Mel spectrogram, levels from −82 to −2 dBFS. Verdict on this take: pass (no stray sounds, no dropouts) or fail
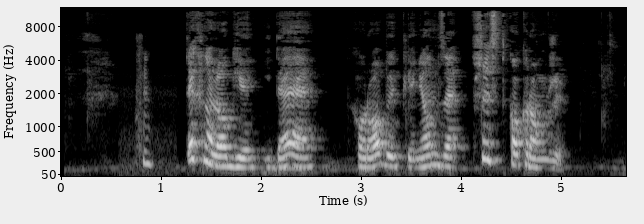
fail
